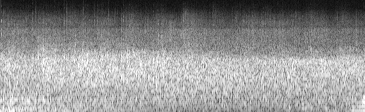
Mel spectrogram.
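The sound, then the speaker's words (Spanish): Sustained audience applause given to the Lord, a dense, steady wash of many hands clapping at an even level throughout, with no pauses and no voices standing out above it. “Denle un aplauso, fuerte, fuerte al Señor.”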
